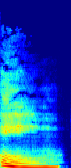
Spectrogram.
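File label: Think, Korean; voices; heroes; Taily; kings raid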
